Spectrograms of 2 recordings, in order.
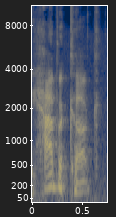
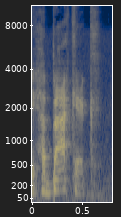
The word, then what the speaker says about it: Habakkuk: we say in Australian English, we say Habakkuk. And Americans, I don't know how English people say it, but Americans say Habakkuk.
